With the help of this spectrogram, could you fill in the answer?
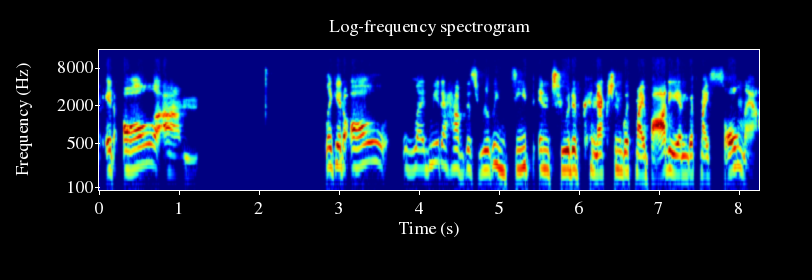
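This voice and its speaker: A woman's voice: mid-range voice, no echo. Chatty woman on a dull dry line. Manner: rambling with many restarts and likes. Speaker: podcast guest, yoga teacher and coach. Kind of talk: casual interview chat.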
